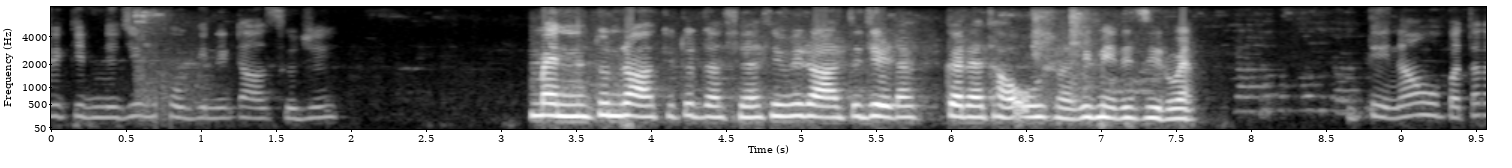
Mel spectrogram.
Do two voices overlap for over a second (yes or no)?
no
